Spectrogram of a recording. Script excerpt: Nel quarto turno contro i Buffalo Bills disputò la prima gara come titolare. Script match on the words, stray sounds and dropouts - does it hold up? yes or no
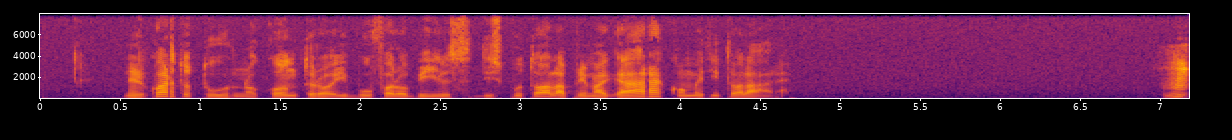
yes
